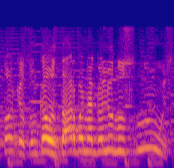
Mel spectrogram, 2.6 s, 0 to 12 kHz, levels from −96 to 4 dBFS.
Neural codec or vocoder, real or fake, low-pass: none; real; 7.2 kHz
